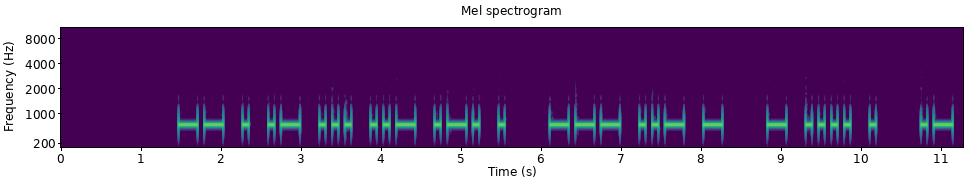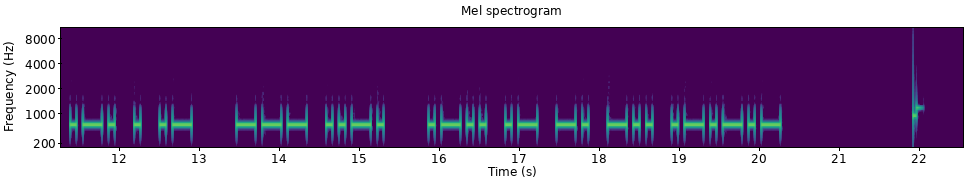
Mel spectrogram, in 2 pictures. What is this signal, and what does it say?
Morse code, heard as a keyed tone, about 16 wpm, 700 Hz. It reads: MEASURE OUT THE AREA OF LAND.
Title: Sentences from Top 1000 Words - Review Part 2 - 15wpm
